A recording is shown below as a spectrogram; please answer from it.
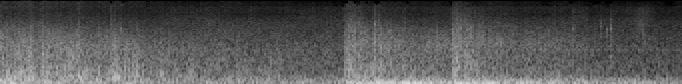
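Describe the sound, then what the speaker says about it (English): Naval guns firing on enemy oilers in the World War II naval game Battlestations Pacific, loud continuous rumbling booms with a heavier blast midway, dense and close. "we will start opening fire on them"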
